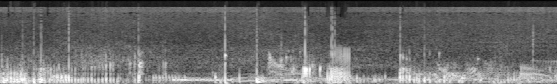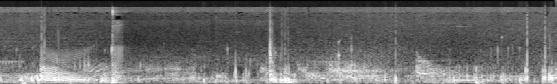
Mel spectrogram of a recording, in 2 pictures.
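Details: Empty stomach of a hungry person on a diet, in front of food: loud, nearly continuous rumbling and gurgling with squeaky growls throughout. Hunger stomach growling (borborygmi).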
